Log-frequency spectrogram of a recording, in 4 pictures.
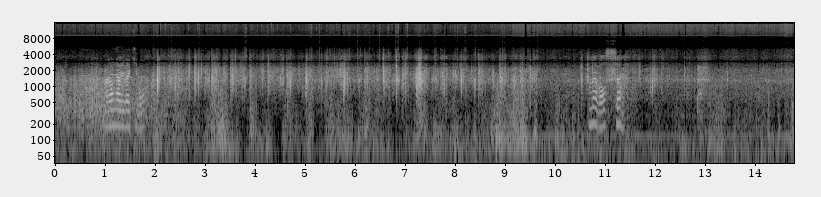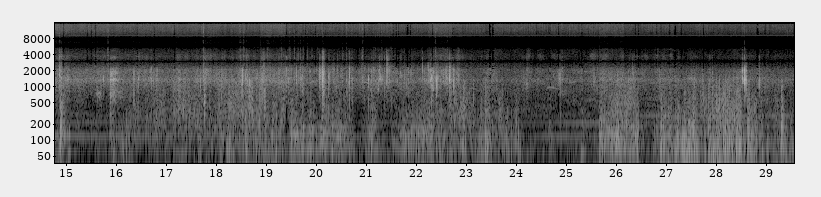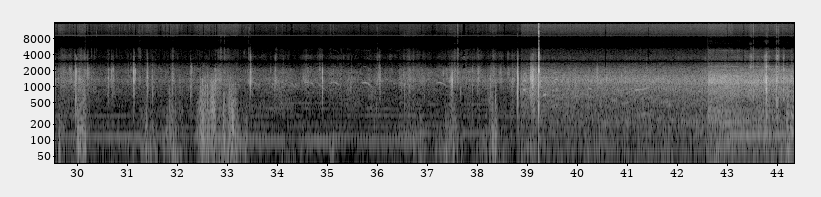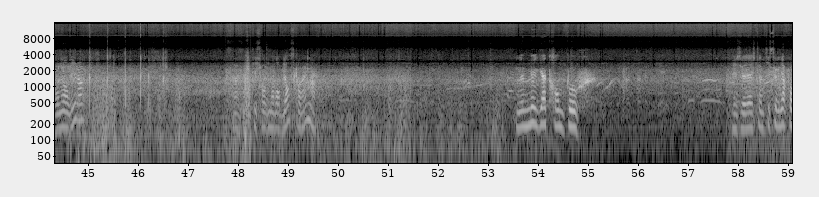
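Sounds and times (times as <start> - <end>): wind on microphone: 0.0 - 10.6, 16.8 - 24.2, 25.6 - 30.2, 31.3 - 33.5, 44.9 - 48.4.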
